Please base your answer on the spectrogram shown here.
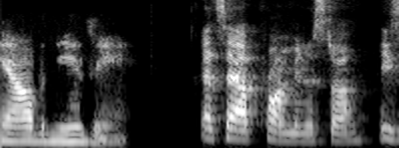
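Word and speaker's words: Albanese: you go as Anthony alanes for Halloween or do something Australian for oh no that's alany that's albanesi it's pronounced Alban Alan Anthony albanesi that's our prime minister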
